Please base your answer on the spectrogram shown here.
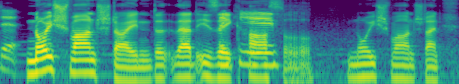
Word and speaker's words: Neuschwanstein: Neuschwanstein. That is a castle. Neuschwanstein. That no English speaker can ever pronounce.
